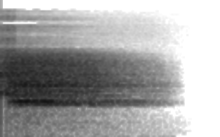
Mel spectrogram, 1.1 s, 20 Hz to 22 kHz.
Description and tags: Metallic Backbeat no 2 FRUITY TWEAKED
Exotic Electronic Percussion37
electronic, exotic, percussion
